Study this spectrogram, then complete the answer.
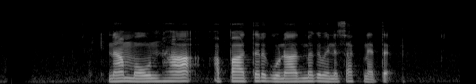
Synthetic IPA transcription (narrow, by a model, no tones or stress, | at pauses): enaːmːounɦaːpaːt̪əɾəɡunaːd̪məkəʋenəsaknæt̪ə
